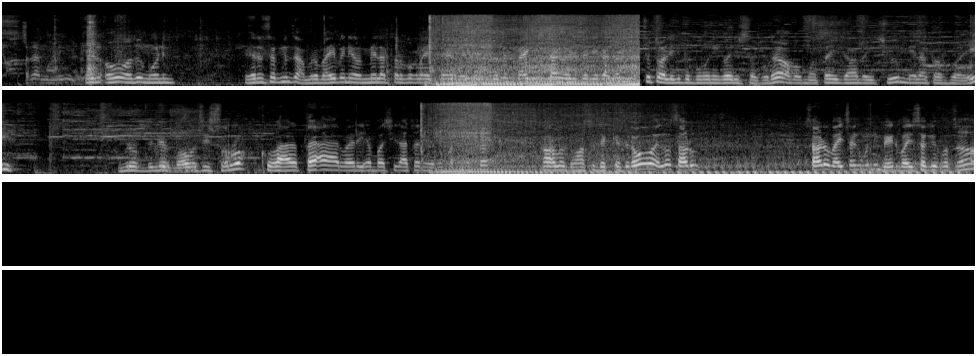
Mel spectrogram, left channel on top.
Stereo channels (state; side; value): silent; right; digital silence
